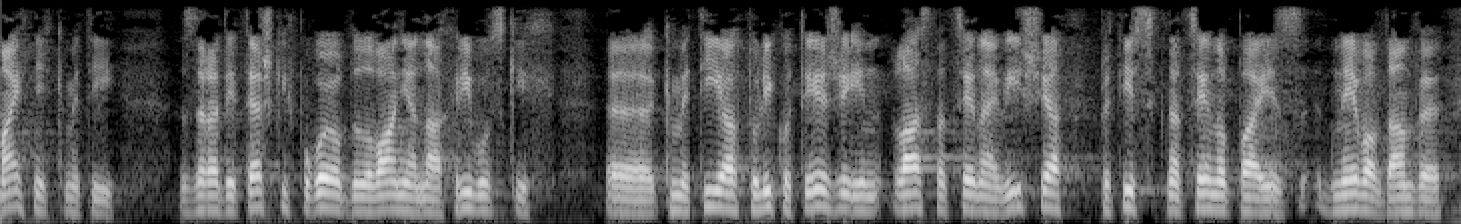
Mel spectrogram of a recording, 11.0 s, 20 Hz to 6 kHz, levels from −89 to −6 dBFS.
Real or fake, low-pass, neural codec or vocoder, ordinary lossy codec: fake; 5.4 kHz; vocoder, 44.1 kHz, 128 mel bands every 256 samples, BigVGAN v2; none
